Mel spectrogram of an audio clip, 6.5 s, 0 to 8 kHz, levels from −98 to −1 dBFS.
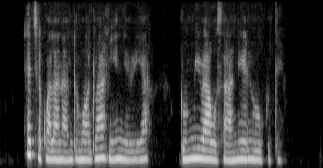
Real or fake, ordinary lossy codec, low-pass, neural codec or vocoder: fake; none; none; codec, 16 kHz, 4.8 kbps, FACodec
